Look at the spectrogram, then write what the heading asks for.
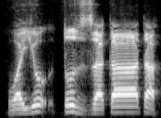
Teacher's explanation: وَيُقِيمُ الصَّلَاةَ وَيُؤْتُوا الزَّكَاةَ، یا کو حمزہ کے ساتھ ملائیں گے، حمزہ کے اوپر جزم آ گئی ہے، جھٹکا دیں گے ، وَيُؤْتُوا الزَّكَاةَ، کاف کو باریک پڑھیں گے اور لمبا بھی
